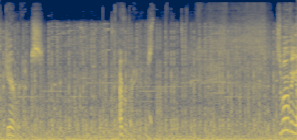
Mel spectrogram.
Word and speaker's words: Gyarados: Dude, the Y is silent. Gyarados.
